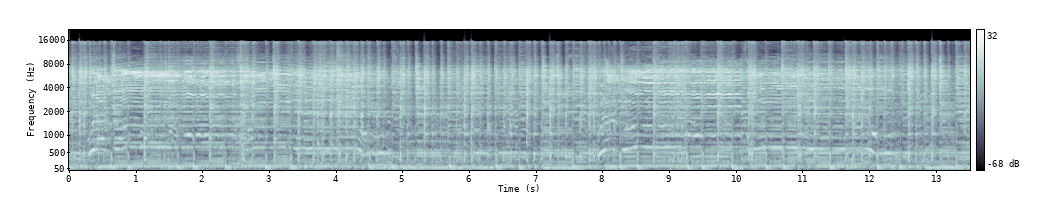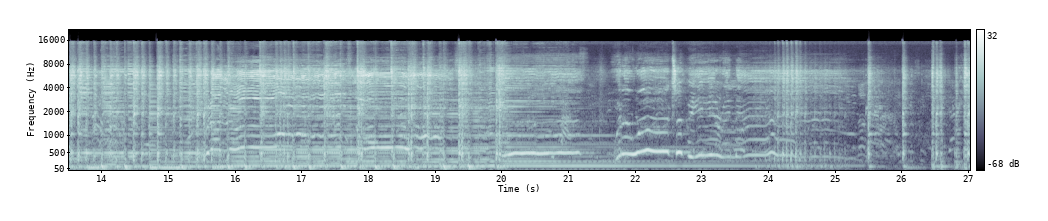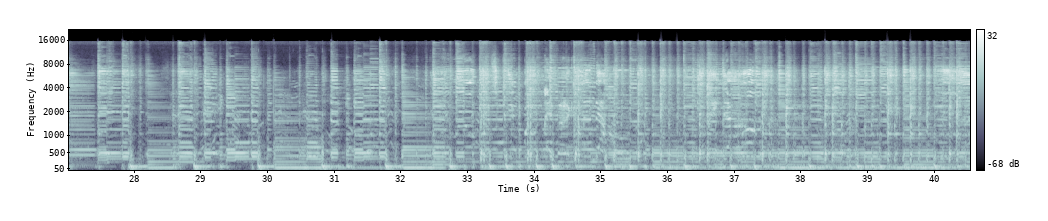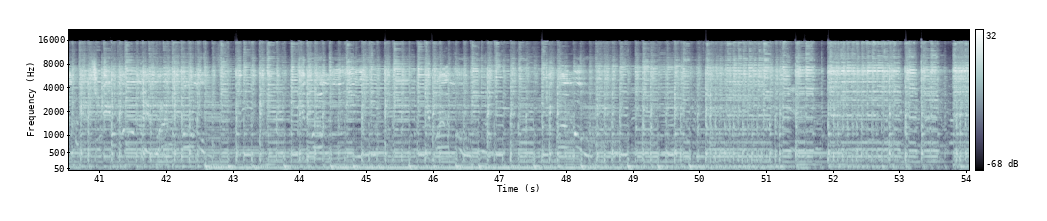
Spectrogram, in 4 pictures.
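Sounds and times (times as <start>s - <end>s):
person singing: 0.0s - 5.4s, 7.4s - 25.4s, 31.6s - 54.0s
acoustic guitar: 0.0s - 54.0s.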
